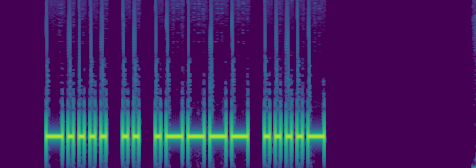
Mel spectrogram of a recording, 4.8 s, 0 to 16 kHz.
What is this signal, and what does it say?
Morse code, heard as a keyed tone, about 23 wpm, 700 Hz. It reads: 6I14
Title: Four Challenging Letter-Number Combinations 22wpm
